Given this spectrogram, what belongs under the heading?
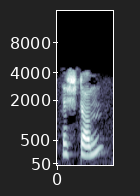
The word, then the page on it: d'r Stàmm: Bas-Rhin; Herrlisheim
